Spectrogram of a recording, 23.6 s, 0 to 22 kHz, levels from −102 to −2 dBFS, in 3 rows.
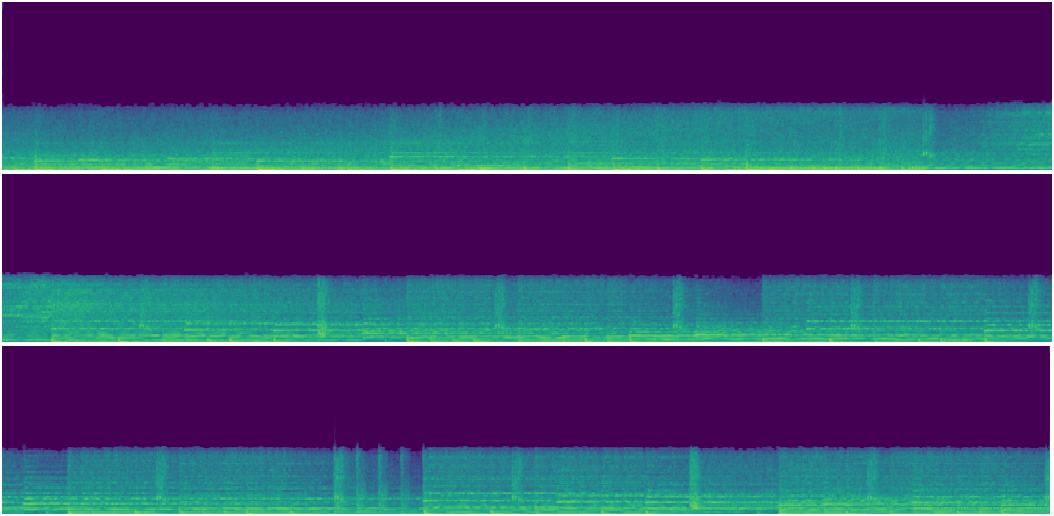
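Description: Nothing goes wrong anywhere in the audio, which simply comes across as a normal call over Opus, with its top end stopping around 8 kHz.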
